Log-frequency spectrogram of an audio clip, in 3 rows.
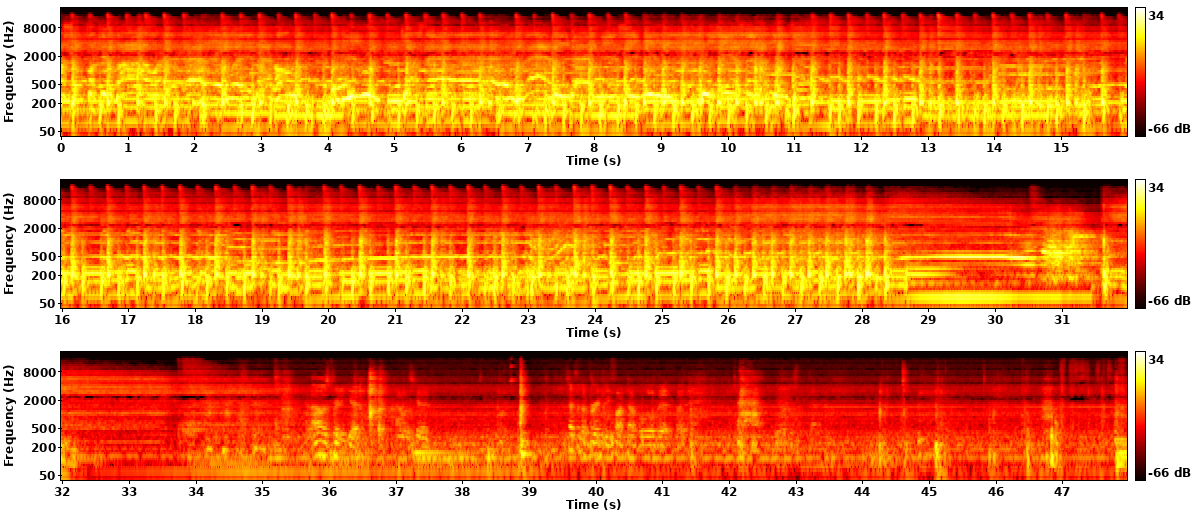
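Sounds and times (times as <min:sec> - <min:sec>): rock band playing live: 0:00.0 - 0:37.0.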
